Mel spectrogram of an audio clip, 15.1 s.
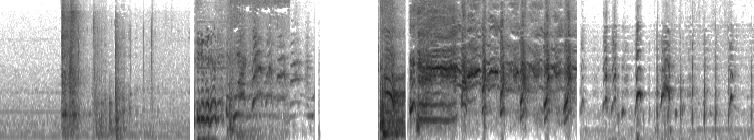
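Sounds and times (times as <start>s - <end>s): person laughing hard: 3.9s - 6.3s, 8.2s - 14.8s.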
